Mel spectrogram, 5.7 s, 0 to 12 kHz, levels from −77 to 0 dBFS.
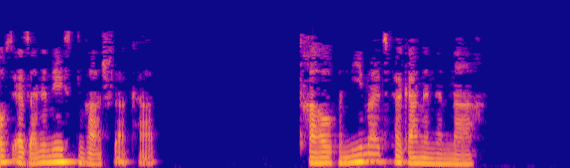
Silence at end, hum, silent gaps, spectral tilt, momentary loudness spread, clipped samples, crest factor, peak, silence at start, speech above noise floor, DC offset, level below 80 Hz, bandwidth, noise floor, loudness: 0.9 s; none; 1.81-2.22 s; -7.5 dB/octave; 14 LU; under 0.1%; 18 dB; 0 dBFS; 0 s; 65 dB; under 0.1%; -48 dBFS; 6.4 kHz; -81 dBFS; -17 LUFS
